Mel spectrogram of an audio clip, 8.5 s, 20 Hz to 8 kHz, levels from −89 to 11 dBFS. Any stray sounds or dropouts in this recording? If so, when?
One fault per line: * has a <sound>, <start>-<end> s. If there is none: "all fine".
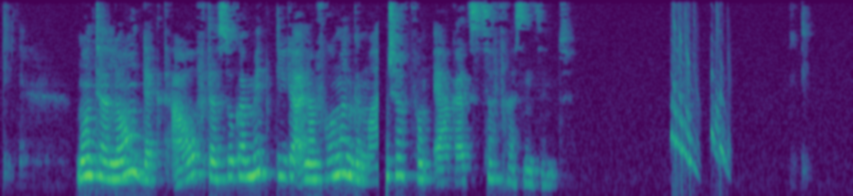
* has a dropout, 3.8-3.9 s
* has a chirp, 6.7-7.3 s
